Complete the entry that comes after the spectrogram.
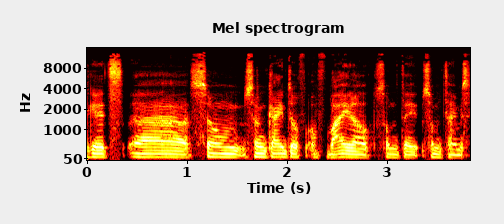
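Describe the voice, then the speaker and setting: A man speaks with a Spanish accent. His pitch is fairly low. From Spain. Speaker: AI content creator and workshop instructor. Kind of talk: live online workshop. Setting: live stream. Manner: halting, many repetitions.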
